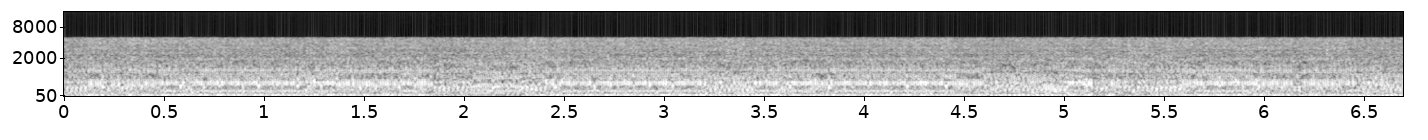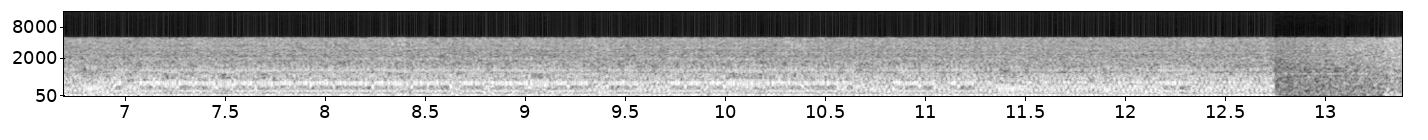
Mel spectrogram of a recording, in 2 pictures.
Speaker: I will say this much. It does not seem to be any sort of RF device causing this. I mean, it's up and down the entire AM band. I believe it's something electromechanical.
